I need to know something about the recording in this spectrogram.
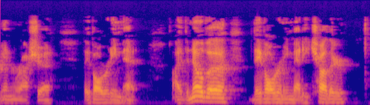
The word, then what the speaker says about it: Ivanova: no her name is Ivanova that's how they pronounce it in the film uh and she is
